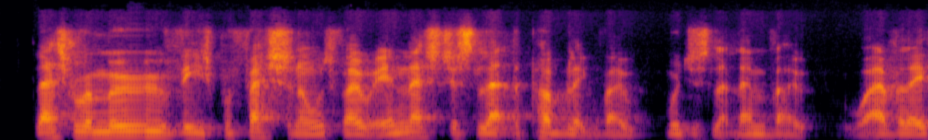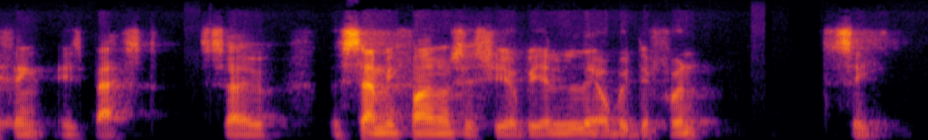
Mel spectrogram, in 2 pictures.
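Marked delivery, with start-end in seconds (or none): none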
